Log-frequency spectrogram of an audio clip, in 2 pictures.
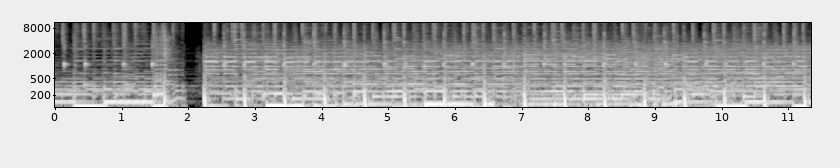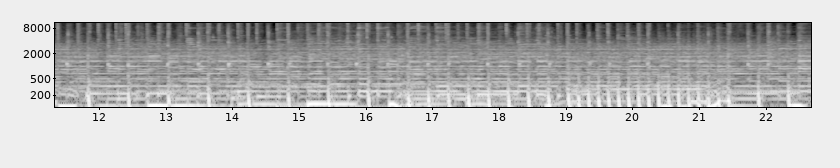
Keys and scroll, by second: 1.7 ctrl+z, 3.1 ctrl+j, 4.0-6.4 shift+Up, 6.5 shift+Up, 6.7 shift+Up, 6.9 shift+Up, 7.0 shift+Up, 7.2 shift+Up, 7.5 shift+Up, 8.1 shift+Down, 8.2 shift+Down, 14.4 ctrl+shift+g.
